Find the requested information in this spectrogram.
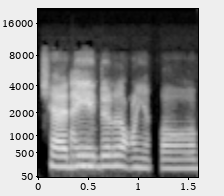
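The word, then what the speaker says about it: شديد العقاب: Jadi bukan hiqab ya, tapi syadidul iqab. Huruf ain.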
